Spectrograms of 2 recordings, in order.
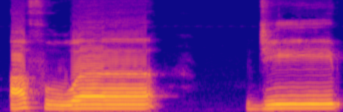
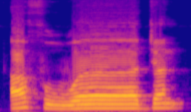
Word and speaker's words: أَفْوَاجًا: تو یہاں پر یہ دو زبر کی تنوین یہ الف میں بدل جائے گی. اس کے ہجے یوں کریں گے، حمزہ فا زبر اف، واو الف زبر و، اف و. جیم دو زبر جن، اف و جن. آگے وقف، اف و ج، اف و ج.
